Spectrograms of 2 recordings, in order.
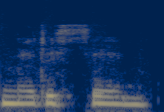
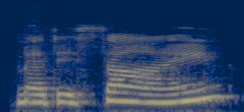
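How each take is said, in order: First: The ending is said like the word 'sin'. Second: The ending is said like the word 'sign'. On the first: The speaker calls it right. "it says medicine" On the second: The speaker calls it wrong. "med, I, sign, looks like ... instead of saying medicine"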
